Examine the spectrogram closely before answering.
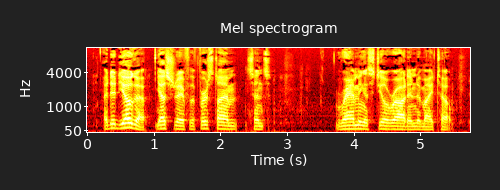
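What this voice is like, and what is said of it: Slightly congested voice. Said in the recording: “I'm still dealing with this congestion. I don't know if you can hear it in my voice, but I'm a little bit congested.”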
